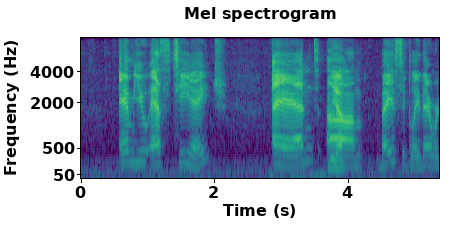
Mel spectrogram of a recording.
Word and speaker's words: musth: activity in male elephants I don't know how to pronounce it like muss muss mu sth and um basically they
